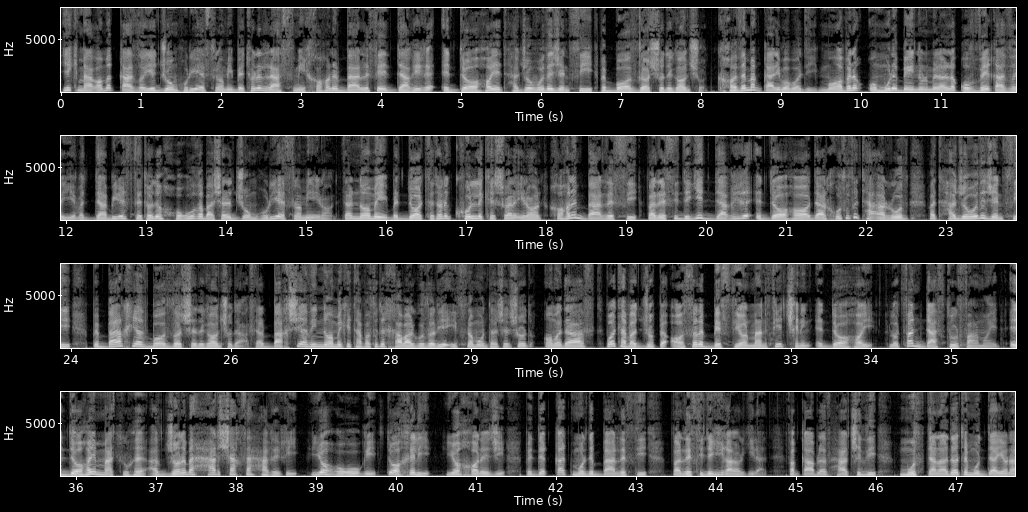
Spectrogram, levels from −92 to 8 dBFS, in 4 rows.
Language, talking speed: Persian, 140 wpm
